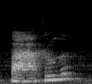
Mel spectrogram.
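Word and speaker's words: parlent: E terceira pessoa, il, elle, terminação é e, ent, né? Mas fala e, e é uma sílaba fraca, então fica parle, il parle, elle parle, tá? Se pronuncia igual a primeira, a segunda e a terceira do singular, parle.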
